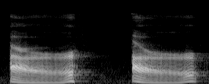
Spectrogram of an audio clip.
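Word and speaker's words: 耳: the squarish modern version pronounced third tone r r the lobe of the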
